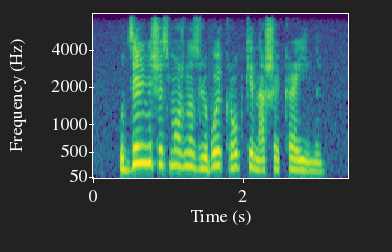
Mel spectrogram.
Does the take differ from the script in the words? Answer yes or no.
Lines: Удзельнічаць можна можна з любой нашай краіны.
yes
